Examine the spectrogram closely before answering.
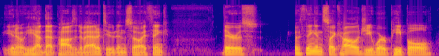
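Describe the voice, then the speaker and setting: A man's voice: lowish voice, steady tone, normal speed, fairly bright tone. A man hosting a podcast, musing aloud in a thoughtful, reflective way. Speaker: podcast host, grandson of the pianist. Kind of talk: conversational interview.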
